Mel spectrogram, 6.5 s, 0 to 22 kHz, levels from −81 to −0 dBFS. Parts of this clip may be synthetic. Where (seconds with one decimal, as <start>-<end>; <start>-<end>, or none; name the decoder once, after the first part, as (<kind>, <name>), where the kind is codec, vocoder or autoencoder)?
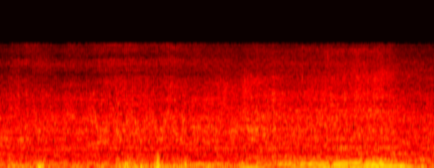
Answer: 0.0-1.4 (codec, SNAC); 2.8-4.3; 5.7-6.5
